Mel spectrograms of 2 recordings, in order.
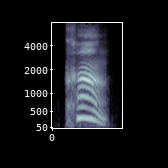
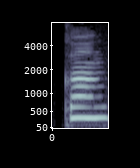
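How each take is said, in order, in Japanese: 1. 音の高さが途中で急に下がります。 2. 高いまま最後まで平らです。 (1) "かんはね、下がる。四声ですね。" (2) "発音が一声、かんってなると"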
